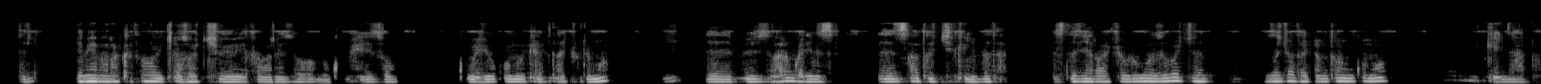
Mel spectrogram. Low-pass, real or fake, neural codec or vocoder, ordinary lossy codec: 7.2 kHz; real; none; AAC, 32 kbps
